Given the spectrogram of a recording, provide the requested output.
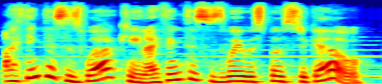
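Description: A woman playing a tabletop game, speaking partly in character, eager and quick to take the lead. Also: fairly high pitch, big pitch swings, a little mellow, soft background music. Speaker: player.

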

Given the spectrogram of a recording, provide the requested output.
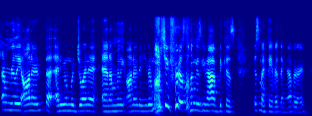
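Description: A twenty-five-year-old woman, a podcast guest in casual chat, animated and self-mocking with quick asides. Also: mid-range voice.

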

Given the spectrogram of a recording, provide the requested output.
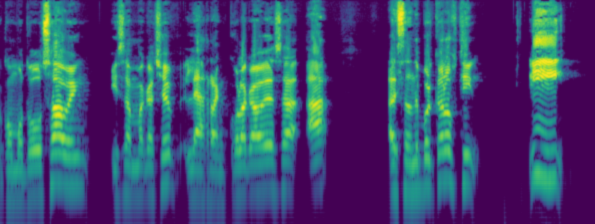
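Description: A man's voice: on the high side, fairly bright tone. A man hosting a sports podcast, talking casually and breaking into heated rants with plenty of fillers. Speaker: podcast host.

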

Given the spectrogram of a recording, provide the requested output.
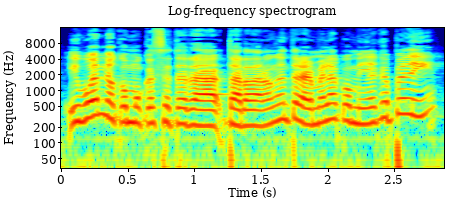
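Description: A young Venezuelan woman co-hosts a casual podcast, rattling off a story at a quick clip in slangy, animated chat. Her voice sits a little high and comes through smooth and clear. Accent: Venezuelan Spanish. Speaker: podcast co-host.

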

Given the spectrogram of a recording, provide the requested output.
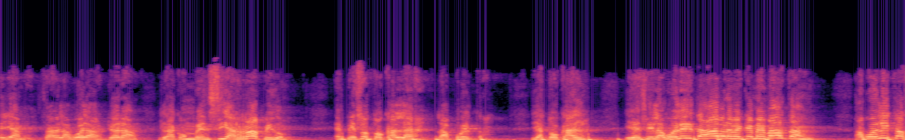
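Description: A man preaching a testimony sermon, fervent, moving from quiet storytelling to shouted praise. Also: very high voice, husky. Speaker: evangelist preacher.

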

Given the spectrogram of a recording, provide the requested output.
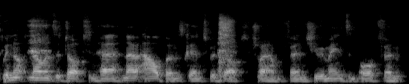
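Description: Low-pitched guy chatting on a music podcast, giggly, rambles happily. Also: flat delivery, a little fast, slightly rough. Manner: chatty, giggly, apologetic asides. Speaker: podcast co-host. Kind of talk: casual chat.

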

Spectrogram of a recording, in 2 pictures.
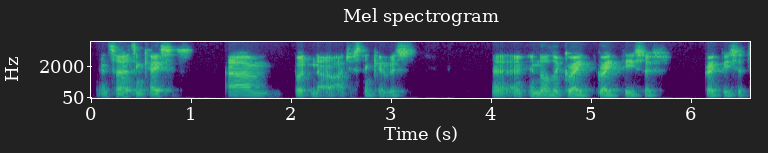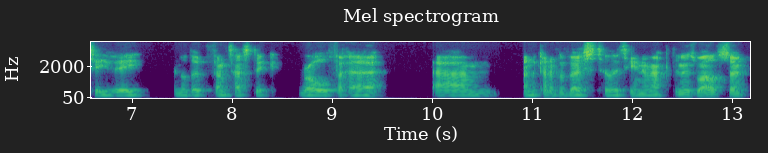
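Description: A man's voice: low voice, fairly bright tone, low-quality recording. A man from Liverpool with a Liverpool accent, chatting as a podcast guest and rambling with many restarts. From Liverpool, England. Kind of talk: casual chat.

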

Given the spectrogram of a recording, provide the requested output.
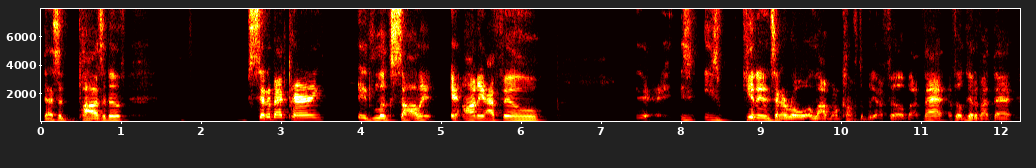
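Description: An American man co-hosts a sports podcast, breaking down players and performances in a casual, slangy chat style. His mid-range voice holds a steady tone at a moderate pace, with long pauses.

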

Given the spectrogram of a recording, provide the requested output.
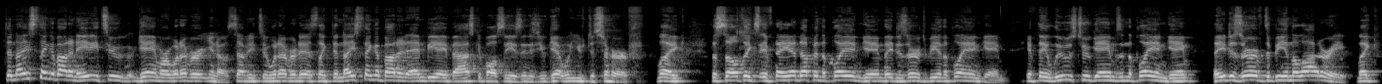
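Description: A man's voice: fairly high pitch, fast, hardly any pauses. A man co-hosting a casual sports podcast, hesitant and full of fillers. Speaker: podcast co-host.

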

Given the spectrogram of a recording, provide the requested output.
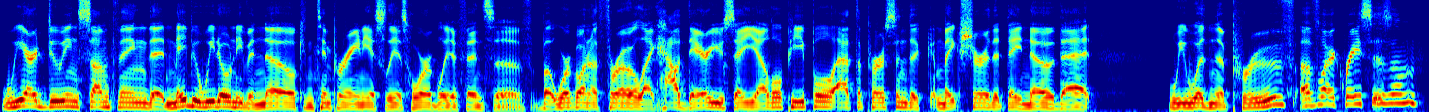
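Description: A man co-hosting a casual comedy podcast, animated and mock-exasperated as he riffs on an old TV show. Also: mid-range voice, moderate pace, smooth. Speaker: podcast co-host.

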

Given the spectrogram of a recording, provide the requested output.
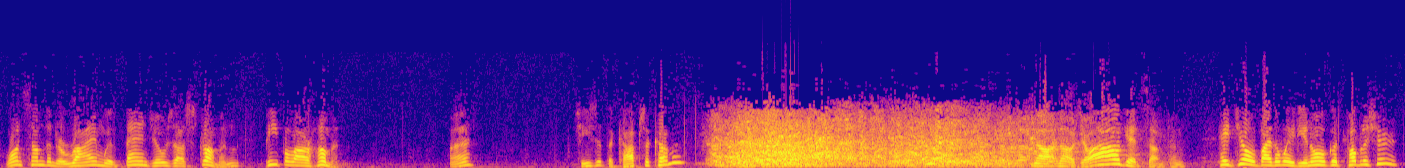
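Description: Brash wisecracking schemer, husky, lively high voice, muffled old broadcast. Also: male voice, brisk, a crowd in the background, background noise. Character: fast-talking male songwriting schemer. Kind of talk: 1940s radio comedy acting. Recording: dull lo-fi old radio recording.

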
